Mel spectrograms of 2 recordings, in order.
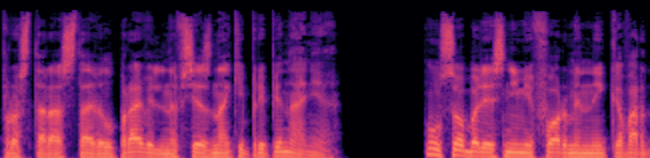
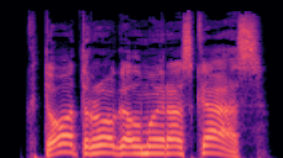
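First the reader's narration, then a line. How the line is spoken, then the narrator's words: Shouting in strange voice. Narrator (Russian): закричал он неслыханным голосом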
